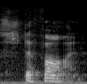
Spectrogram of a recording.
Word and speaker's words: Stefan: Stefan. Stefan. There you go. Stefan. Is that Stefan? It's Stefan. A very big accent on the "an."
